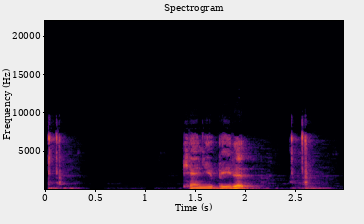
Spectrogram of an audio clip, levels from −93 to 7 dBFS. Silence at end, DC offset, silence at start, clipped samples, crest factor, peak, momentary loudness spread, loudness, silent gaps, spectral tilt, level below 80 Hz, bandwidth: 0.3 s; under 0.1%; 0.05 s; under 0.1%; 22 dB; -6 dBFS; 22 LU; -26 LUFS; 0.46-0.59 s, 1.00-1.09 s; -5 dB/octave; -60 dBFS; 9.6 kHz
